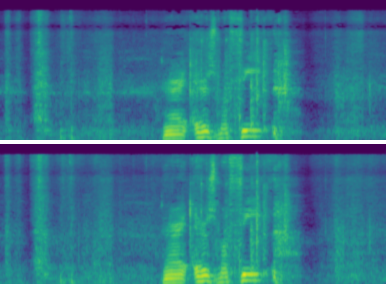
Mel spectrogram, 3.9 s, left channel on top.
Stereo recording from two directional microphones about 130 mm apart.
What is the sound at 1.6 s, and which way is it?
Speech, 25° right (ahead or behind).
